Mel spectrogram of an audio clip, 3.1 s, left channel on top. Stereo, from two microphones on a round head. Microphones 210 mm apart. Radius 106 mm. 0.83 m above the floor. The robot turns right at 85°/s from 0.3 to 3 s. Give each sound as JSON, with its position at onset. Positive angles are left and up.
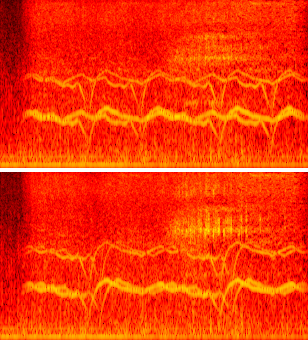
{"t": 1.6, "sound": "a whoosh", "azimuth_deg": -135, "distance_m": 3.0}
